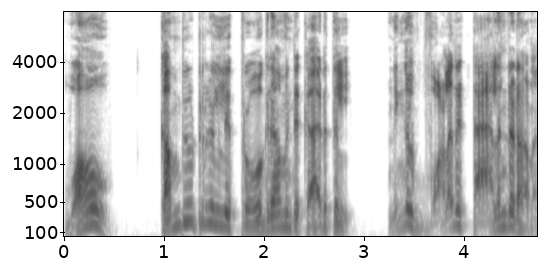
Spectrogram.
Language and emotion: Malayalam, surprised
